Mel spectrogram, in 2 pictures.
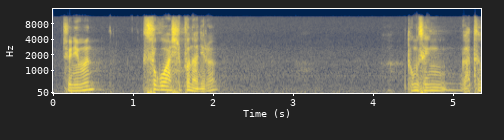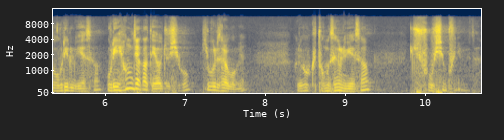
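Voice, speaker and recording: A man preaching a sermon as pastor, dropping to hushed whispers and rising to loud exclamations, often asking the congregation questions. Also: mid-range voice. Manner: dramatic swings between hushed whispers and raised exclamations; asks the congregation rhetorical questions.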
